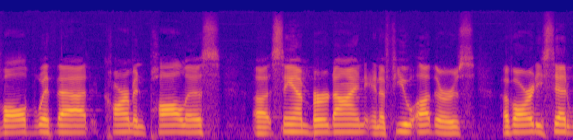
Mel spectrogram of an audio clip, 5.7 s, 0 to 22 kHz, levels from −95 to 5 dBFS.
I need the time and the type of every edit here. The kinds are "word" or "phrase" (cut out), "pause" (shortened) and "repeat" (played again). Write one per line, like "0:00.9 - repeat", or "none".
none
